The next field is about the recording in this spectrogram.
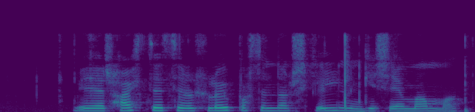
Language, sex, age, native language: Icelandic, male, 11, Icelandic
